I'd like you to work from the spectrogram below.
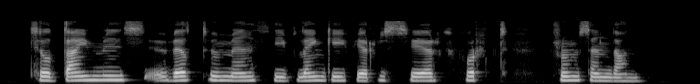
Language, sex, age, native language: Icelandic, female, 30-39, Icelandic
